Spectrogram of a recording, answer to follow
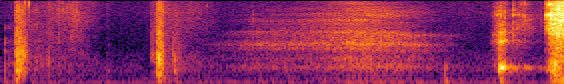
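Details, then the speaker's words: Several sneezes in a row from a VTuber: short, sharp, explosive bursts of air with quiet gaps between; sneezing. "that's six sneezes that's a lot of sneezes okay"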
